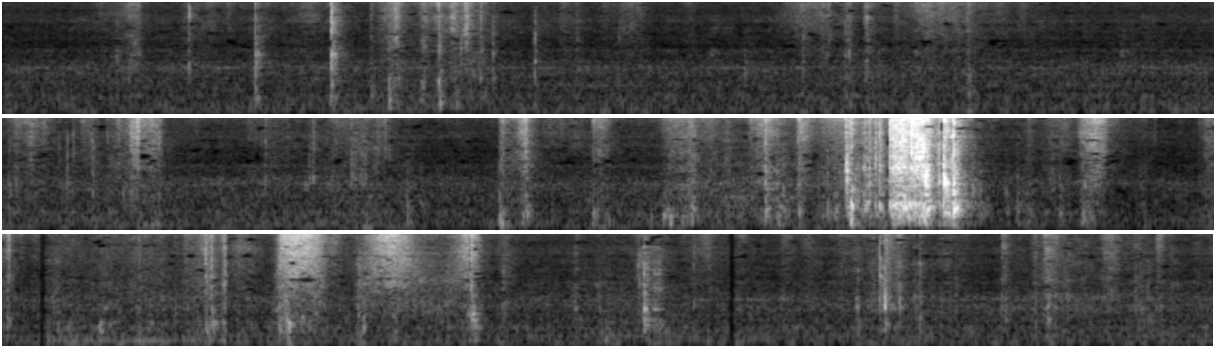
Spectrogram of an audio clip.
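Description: Hands handling skincare packaging: cardboard, product cartons and a plastic pouch rustle and tap in scattered small clicks, with a louder rustle lasting about a second about ten seconds in.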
